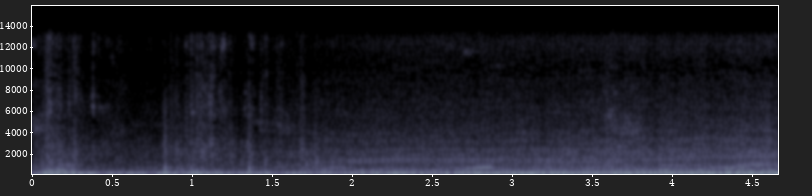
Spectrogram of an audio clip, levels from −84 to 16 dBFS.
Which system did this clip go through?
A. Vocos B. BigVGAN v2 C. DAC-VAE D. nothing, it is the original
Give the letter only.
D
